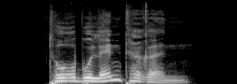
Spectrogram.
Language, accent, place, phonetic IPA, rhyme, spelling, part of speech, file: German, Germany, Berlin, [tʊʁbuˈlɛntəʁən], -ɛntəʁən, turbulenteren, adjective, De-turbulenteren.ogg
- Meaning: inflection of turbulent: 1. strong genitive masculine/neuter singular comparative degree 2. weak/mixed genitive/dative all-gender singular comparative degree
